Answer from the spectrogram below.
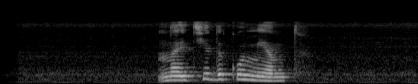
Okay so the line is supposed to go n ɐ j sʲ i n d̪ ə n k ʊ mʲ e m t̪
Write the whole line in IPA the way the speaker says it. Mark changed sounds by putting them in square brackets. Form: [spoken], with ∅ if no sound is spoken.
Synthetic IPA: n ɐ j [tʲ] i [∅] d̪ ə [∅] k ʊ mʲ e [n] t̪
